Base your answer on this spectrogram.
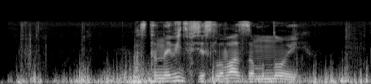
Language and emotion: Russian, angry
